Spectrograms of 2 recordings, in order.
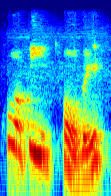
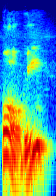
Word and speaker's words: Huobi: How do you say Huobi? Huobi. Yeah, you have to inflect a little bit. Huobi. To get it right.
